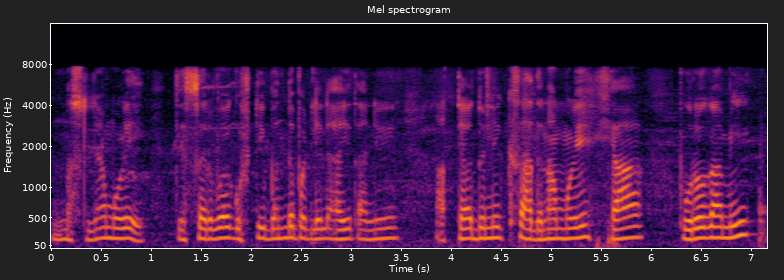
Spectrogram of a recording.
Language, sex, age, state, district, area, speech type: Marathi, male, 30-45, Maharashtra, Kolhapur, urban, spontaneous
